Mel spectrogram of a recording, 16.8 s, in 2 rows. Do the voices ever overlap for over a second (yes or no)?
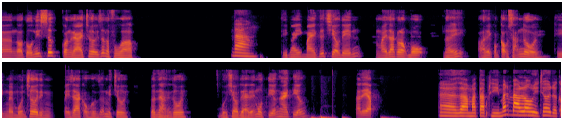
no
